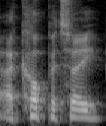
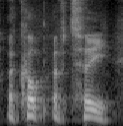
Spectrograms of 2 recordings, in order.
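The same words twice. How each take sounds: First: Said in the usual way. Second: "cup of tea" with OF fully sounded; careful pronunciation. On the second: Shown as a demonstration. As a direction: separate the words in "cup of tea". Self-corrects to fuller form.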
